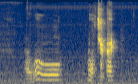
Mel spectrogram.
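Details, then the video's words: Pet African grey parrot speaking indoors with a Yorkshire English accent: a drawn-out, tonal voiced word followed by a short burst of clipped speech-like syllables. "English Accent African Grey. Amazing voice!"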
